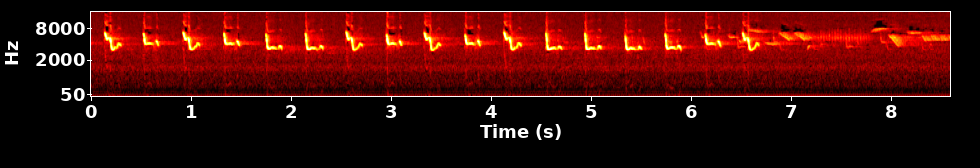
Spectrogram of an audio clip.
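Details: Repetitive chiffchaff song of high, clipped notes that drop in pitch, delivered at an even pace of roughly two to three per second for over six seconds, then fading into softer, scattered high twittering.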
